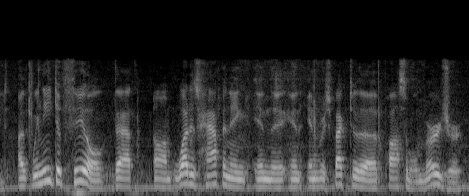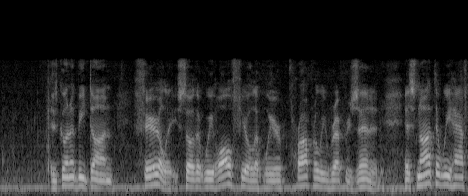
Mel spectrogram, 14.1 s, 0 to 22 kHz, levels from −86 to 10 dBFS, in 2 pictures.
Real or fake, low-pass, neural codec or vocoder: fake; 7.2 kHz; codec, 16 kHz, 4 kbps, X-Codec, WavLM features, trained on Multilingual LibriSpeech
